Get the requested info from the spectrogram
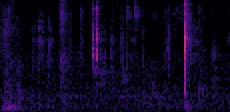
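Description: Near silence with a few faint clicks at a computer, the sharpest one near the end, which advances the presentation slide.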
